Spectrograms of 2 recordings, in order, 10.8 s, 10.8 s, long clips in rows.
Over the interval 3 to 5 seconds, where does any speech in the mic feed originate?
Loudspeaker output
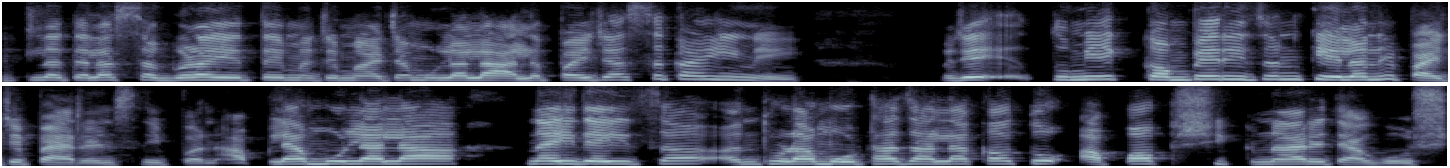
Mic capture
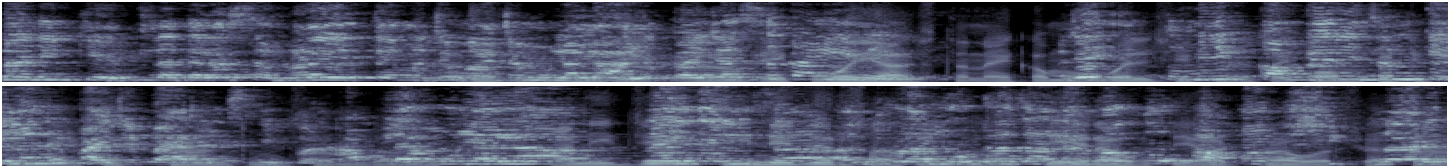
both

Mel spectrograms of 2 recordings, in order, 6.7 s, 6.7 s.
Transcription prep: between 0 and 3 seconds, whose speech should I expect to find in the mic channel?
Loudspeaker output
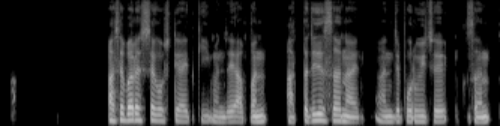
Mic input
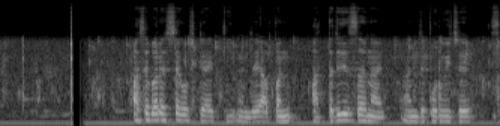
echo only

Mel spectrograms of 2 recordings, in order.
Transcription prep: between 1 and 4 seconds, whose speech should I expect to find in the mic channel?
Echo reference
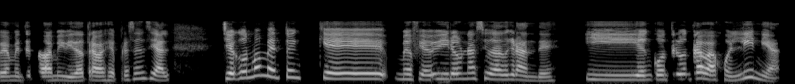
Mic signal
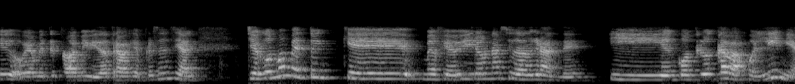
echo only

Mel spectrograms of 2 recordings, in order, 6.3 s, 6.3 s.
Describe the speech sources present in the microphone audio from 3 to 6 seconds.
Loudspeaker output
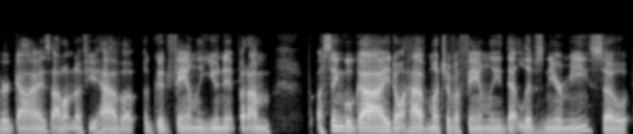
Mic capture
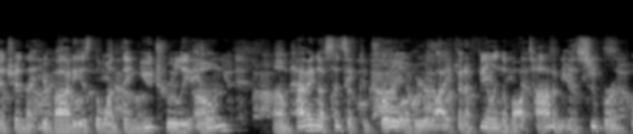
both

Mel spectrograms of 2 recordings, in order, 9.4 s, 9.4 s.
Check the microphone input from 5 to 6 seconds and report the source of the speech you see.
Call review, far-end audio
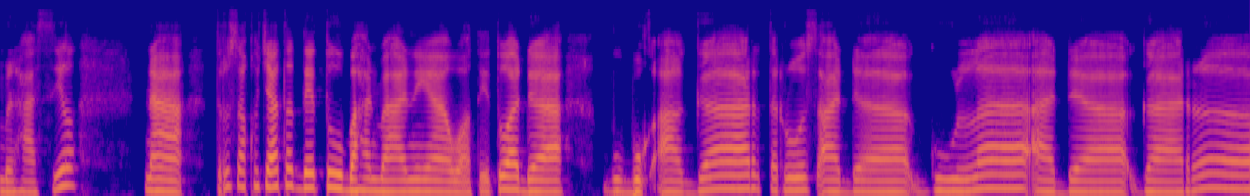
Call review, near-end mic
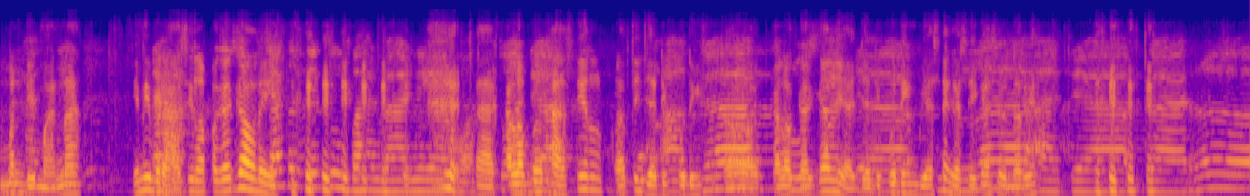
both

